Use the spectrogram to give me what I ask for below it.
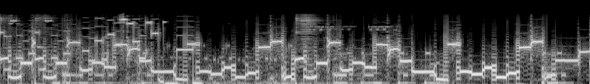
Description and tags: firstly i've created a few selfmade patcheswith a couple of free virtual analog vsti (synth1 and crystal, mostly)to produce some classic analog computing sounds then i processed all with some cool digital fx (like cyclotron, heizenbox, transverb, etc.)the result is a sort of "clash" between analog and digital computing sounds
